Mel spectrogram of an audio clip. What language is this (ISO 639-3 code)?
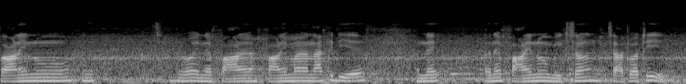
guj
